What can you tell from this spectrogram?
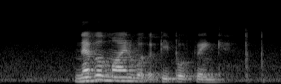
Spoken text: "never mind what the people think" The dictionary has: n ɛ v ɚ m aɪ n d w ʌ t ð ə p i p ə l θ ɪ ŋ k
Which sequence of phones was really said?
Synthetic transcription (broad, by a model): n ɛ v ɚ m aɪ n d w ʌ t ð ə p i p ə l θ ɪ ŋ k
